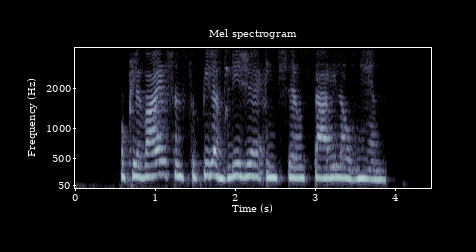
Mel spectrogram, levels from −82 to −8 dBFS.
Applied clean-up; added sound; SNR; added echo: neural mask model Resemble Enhance denoiser.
